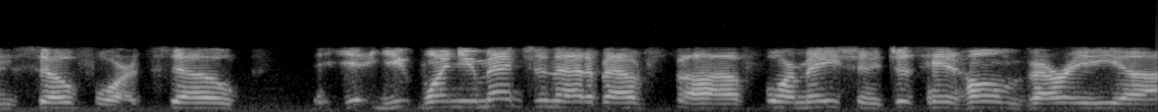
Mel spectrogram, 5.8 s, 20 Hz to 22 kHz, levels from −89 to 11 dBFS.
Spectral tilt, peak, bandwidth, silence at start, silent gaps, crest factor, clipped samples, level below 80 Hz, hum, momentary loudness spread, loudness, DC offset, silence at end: -3 dB/octave; -8 dBFS; 7.2 kHz; 0 s; none; 18 dB; under 0.1%; -70 dBFS; none; 7 LU; -22 LUFS; under 0.1%; 0 s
